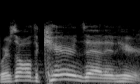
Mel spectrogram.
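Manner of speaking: put-on high, sudden little girl outburst. Retelling a friend's kid in a store: imitating a child yelling. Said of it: "she just yells".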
